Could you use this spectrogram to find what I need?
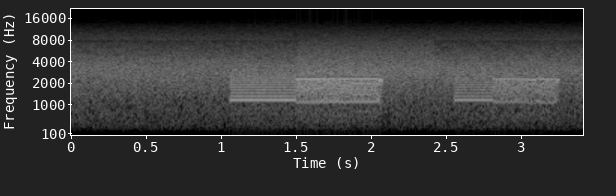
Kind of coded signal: packet radio (AX.25, as in APRS)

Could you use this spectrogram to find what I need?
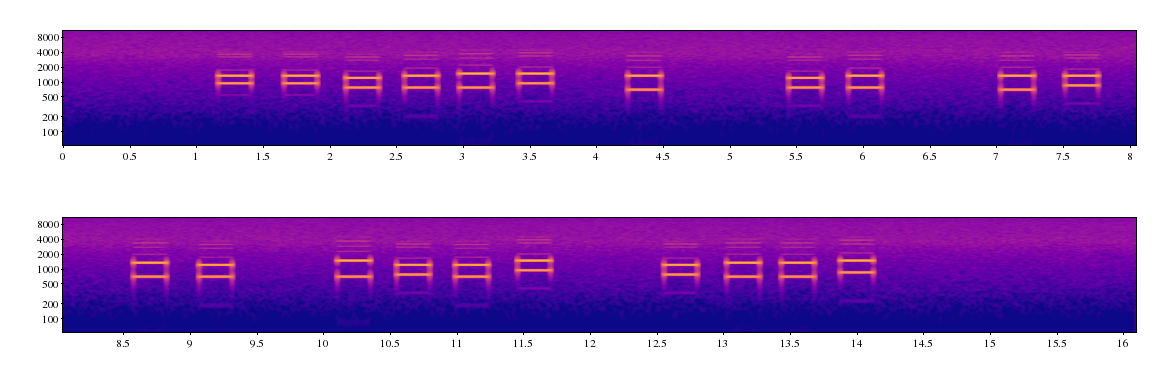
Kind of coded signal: DTMF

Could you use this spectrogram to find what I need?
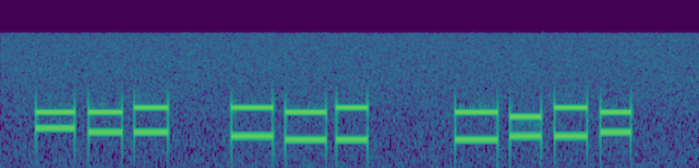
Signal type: DTMF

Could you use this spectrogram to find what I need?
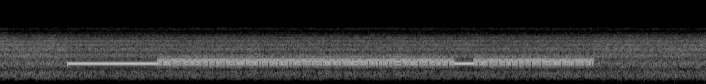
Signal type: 300-baud modem data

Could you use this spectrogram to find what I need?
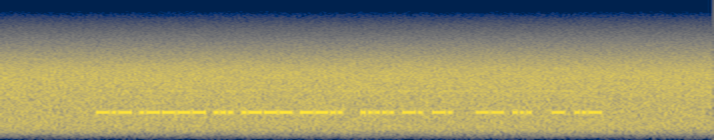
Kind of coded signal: Morse code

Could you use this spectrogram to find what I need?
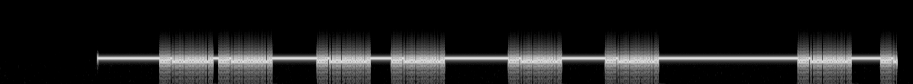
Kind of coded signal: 300-baud modem data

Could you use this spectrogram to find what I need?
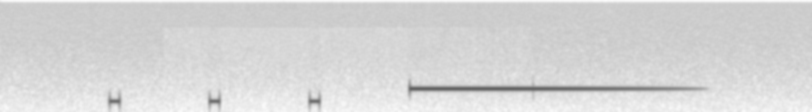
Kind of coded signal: radio time signal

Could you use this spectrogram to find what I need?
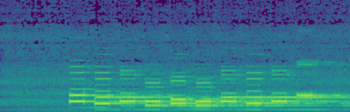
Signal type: multi-frequency trunk signalling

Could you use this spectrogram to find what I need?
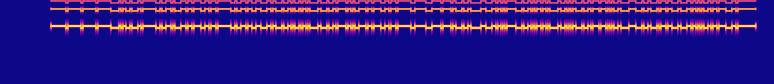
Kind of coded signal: RTTY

